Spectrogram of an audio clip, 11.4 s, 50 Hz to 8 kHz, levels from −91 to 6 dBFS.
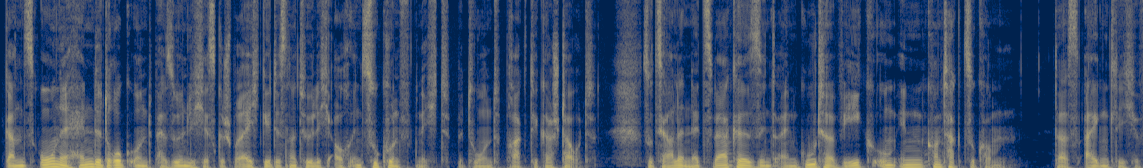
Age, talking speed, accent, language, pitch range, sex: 40-59, 150 wpm, German, German, 80-110 Hz, male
